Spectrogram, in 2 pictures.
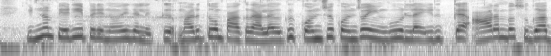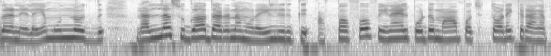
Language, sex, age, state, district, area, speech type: Tamil, female, 18-30, Tamil Nadu, Tiruvannamalai, rural, spontaneous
